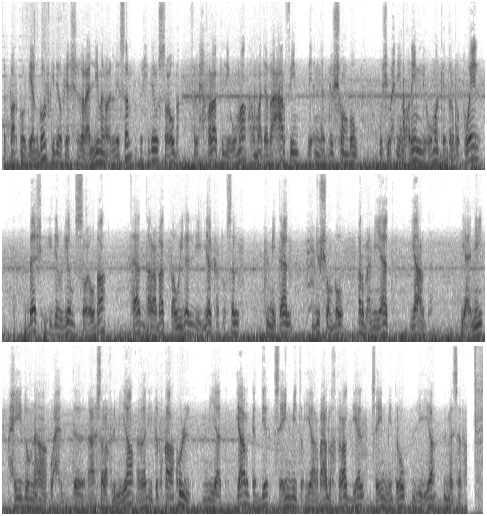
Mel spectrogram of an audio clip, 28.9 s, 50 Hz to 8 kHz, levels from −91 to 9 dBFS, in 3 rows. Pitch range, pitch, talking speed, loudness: 100-115 Hz, 105 Hz, 145 wpm, -21 LUFS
